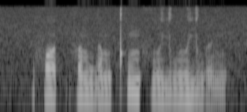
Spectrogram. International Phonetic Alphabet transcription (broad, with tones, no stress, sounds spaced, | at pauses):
f ɔː˧ t̚ f ɐ˧ m w ɐ˨ m kʷʰ ɐ˥ m f uː˨˧ j w uː˧ j w ɵ˨˩ n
